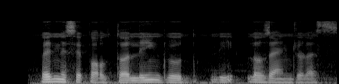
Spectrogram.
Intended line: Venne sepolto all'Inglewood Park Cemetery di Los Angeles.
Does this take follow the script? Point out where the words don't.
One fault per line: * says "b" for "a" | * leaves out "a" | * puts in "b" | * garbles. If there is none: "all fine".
* leaves out "Park Cemetery"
